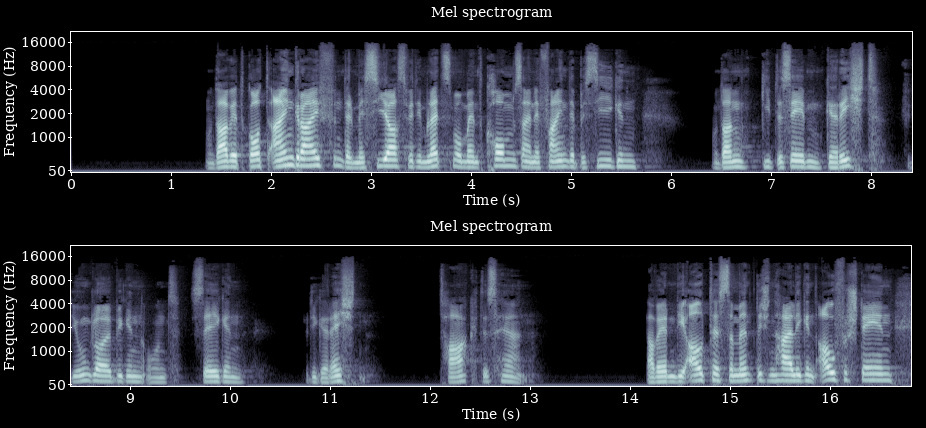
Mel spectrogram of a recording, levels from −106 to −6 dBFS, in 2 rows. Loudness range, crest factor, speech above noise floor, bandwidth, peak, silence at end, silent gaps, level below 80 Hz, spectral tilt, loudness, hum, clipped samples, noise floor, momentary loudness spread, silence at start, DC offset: 11 LU; 22 dB; 59 dB; 16 kHz; -4 dBFS; 0.05 s; none; -66 dBFS; -4.5 dB/octave; -25 LUFS; none; under 0.1%; -84 dBFS; 16 LU; 1.35 s; under 0.1%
